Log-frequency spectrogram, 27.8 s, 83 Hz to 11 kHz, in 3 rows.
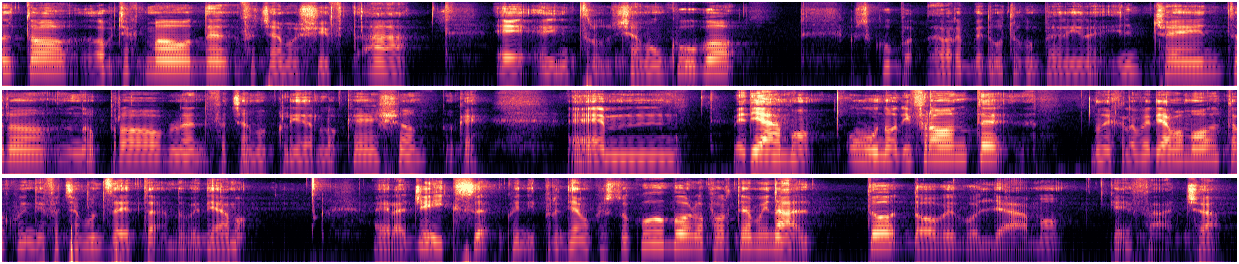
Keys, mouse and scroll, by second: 2.2 shift+a, 16.0 KP_1, 19.1 z, 22.7-27.7 drag.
